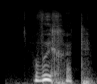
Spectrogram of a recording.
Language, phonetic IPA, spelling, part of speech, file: Russian, [ˈvɨxət], выход, noun, Ru-выход.ogg
- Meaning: 1. going out, coming out, leaving, departure, withdrawal 2. exit, way out 3. solution, way out, outlet 4. yield, output 5. publication, release 6. appearance 7. outcrop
